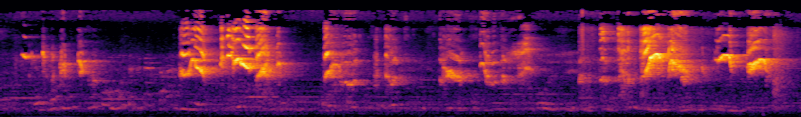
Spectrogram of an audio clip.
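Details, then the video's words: Warbling cockatiel song used to train chicks, a string of chattering chirps and squeaky rising notes in irregular bursts, with a faint low hum in the room. "CALOPSITA CANTO TREINAMENTO PARA ENSINAR FILHOTES - CANTO DO PÁSSARO CALOPSITA ENSINANDO FILHOTES"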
